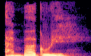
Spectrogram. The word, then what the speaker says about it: Ambergris: Letzte Woche habe ich noch gerätselt, ob The Ambergris oder Ambergris heißt und beides war falsch. Das Wort wird einmal kurz in der Folge ausgesprochen von einem Charakter und es heißt Ambergris.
